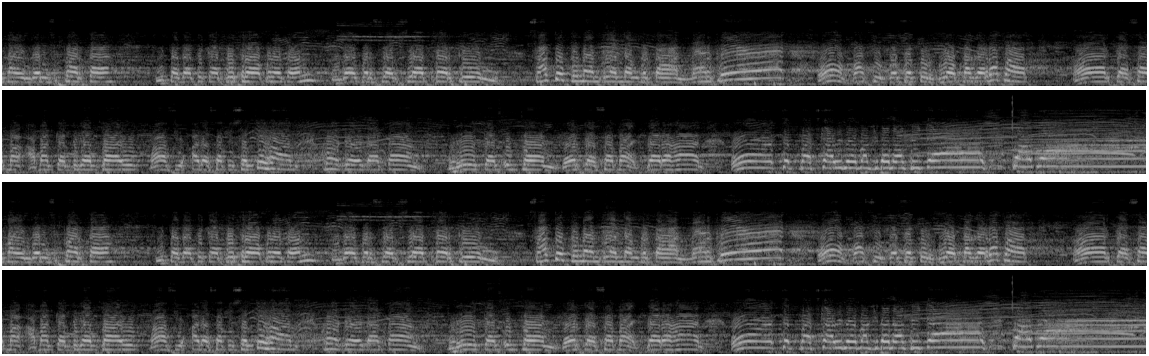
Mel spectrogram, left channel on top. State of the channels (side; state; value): both; normal; correlation 0.82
